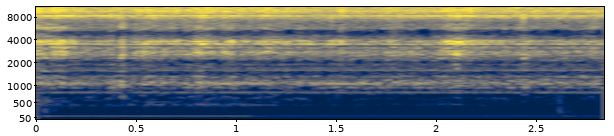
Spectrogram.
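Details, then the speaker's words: Whale underslung heater fan motor (model SI4312(B), 2013 Bailey caravan) on 12 V bench test after cleaning out debris from blocked-vent fault: steady even whir, faint low hum, no rubbing or ticking; sounds as good as expected. "sound as good as can be expected. I think reassembly try again."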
